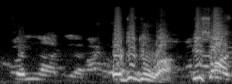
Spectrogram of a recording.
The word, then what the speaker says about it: Oduduwa: So as the Benin Empire grows, one of the sons of the Benins, who was, that is the actual name, pronunciation of that name, Oduduwa, is migrated, ran away from Benin to Ife.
